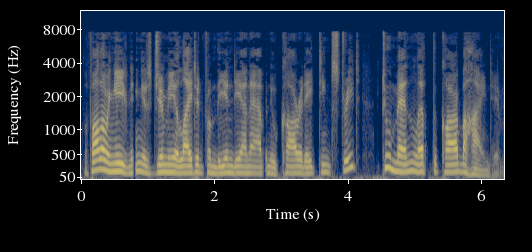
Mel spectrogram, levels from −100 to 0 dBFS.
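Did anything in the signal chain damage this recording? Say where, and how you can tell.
Yes. At the codec stage, the speech is rough and grainy throughout, with noise between harmonics. That points to low-delay AAC compression, likely AAC-ELD near 32 kbps.

On the network or transport side, there is AAC frame loss with muting at 0.77, 2.72 and 5.15 s. Each is a soft-edged silent hole of about 60 ms, which fits two lost frames zeroed by the decoder.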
